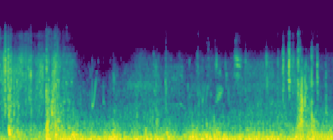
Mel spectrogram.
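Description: Wind rumbling on the microphone in a steady low buffeting, with a few short clicks and knocks in the first second.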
